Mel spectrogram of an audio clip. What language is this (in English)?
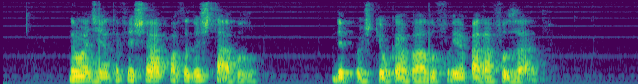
Portuguese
